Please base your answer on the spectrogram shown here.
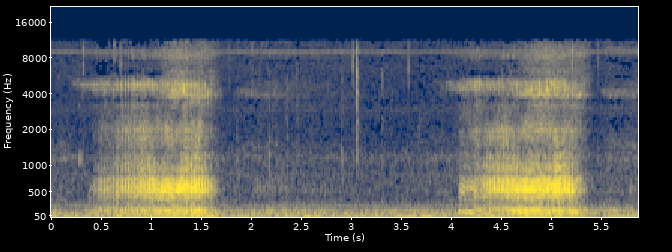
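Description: Two loud, rough, rattling snores on inhalation, about four seconds apart, with quiet breathing between them; ordinary snoring.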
